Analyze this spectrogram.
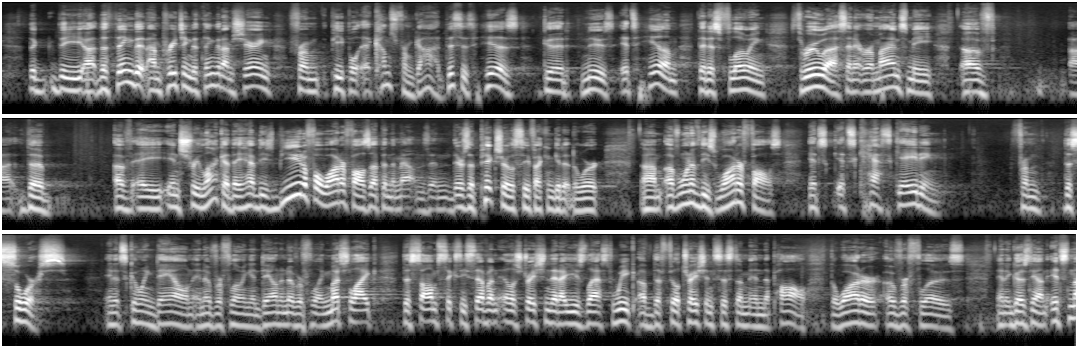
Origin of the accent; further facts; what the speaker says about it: United States; I grew up in America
